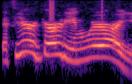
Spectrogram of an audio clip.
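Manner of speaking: tiny, very high-pitched, swooping gnome voice. The game master voices a gnome speaking from behind a door in a small gnome voice. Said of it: "You hear a small gnome voice".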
